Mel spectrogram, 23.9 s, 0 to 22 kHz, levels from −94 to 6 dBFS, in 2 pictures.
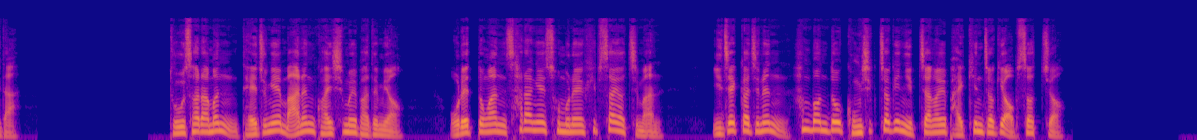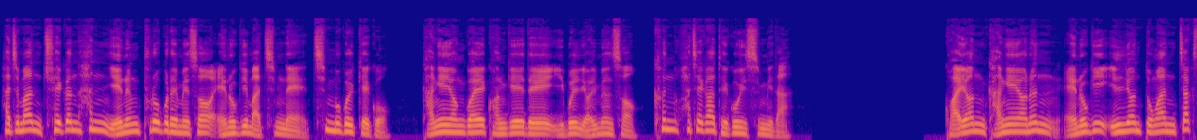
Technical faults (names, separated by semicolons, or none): none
